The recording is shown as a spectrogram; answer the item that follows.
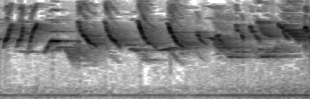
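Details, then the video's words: Rapid chattering white-eye calls aimed at getting other white-eyes to respond: dense, high, slurred chirps tumbling one after another with barely a gap, a low hum beneath. "Pleci Akan Langsung Merespon Memancing Bunyi Burung Pleci"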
